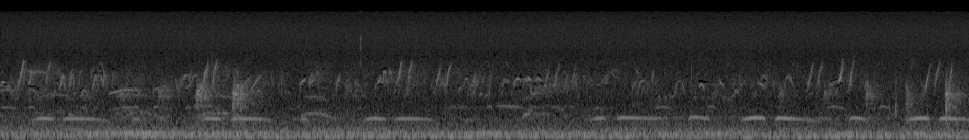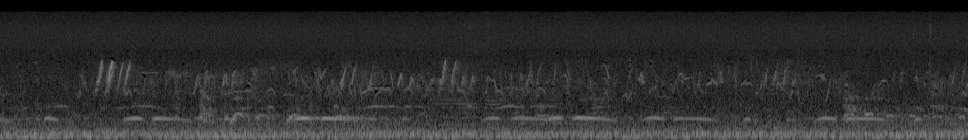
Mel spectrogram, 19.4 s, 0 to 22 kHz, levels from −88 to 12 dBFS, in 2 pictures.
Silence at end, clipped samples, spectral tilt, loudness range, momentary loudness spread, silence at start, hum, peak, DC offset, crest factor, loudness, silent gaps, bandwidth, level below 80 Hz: 0 s; under 0.1%; -4 dB/octave; 3 LU; 5 LU; 0 s; none; -24 dBFS; under 0.1%; 20 dB; -43 LUFS; none; 16.5 kHz; -52 dBFS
